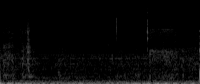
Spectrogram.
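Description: Faint handling clicks of alligator clips being clamped onto copper-tape tabs on a paper poster, over a steady low electrical hum.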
